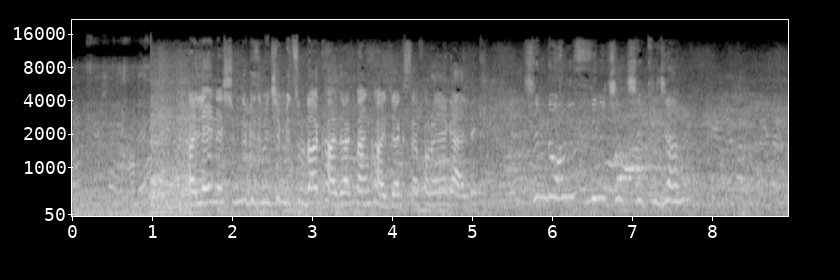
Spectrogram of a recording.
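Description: A young woman talks with animation close to the microphone.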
